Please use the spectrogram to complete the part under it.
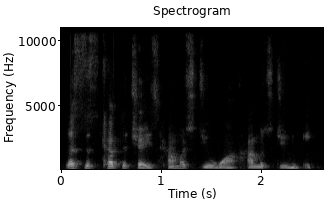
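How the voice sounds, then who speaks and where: A man in his fifties chatting casually with viewers on a yarn livestream, joking and often clearing his throat. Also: mid-range voice, quick pace, warm tone. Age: 50s. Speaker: yarn channel host. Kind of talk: casual livestream chat answering viewer comments.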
